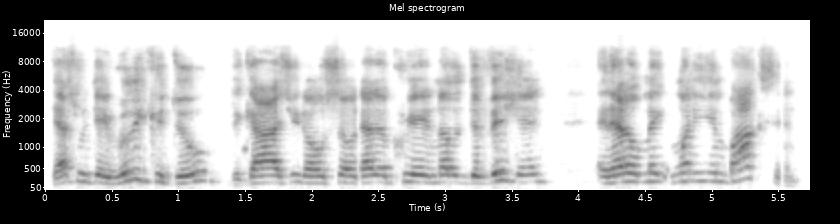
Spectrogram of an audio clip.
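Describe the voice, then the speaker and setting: On a boxing show, a chatty guest with a somewhat high, sharp-toned voice shares loose opinions, drifting from one point to another. He talks fairly quickly with fairly even intonation, and the recording is rough.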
